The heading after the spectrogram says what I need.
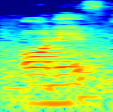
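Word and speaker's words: honest: example he is dash অনেস্ট ম্যান একটু খেয়াল করো আমরা কি এটা হনেস্ট ম্যান বলবো নাকি অনেস্ট ম্যান বলবো এখানে কিন্তু এইসটা কিন্তু অয়ের মতো উচ্চারণ হচ্ছে যদি এখানে দেওয়া থাকতো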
